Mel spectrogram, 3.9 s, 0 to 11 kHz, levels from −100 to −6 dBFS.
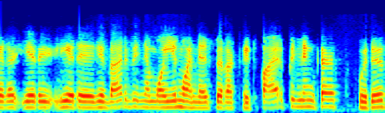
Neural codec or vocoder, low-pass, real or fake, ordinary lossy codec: codec, 16 kHz, 1 kbps, X-Codec, HuBERT features, trained on balanced general audio; 7.2 kHz; fake; AAC, 32 kbps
